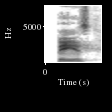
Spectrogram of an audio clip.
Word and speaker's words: Baze: And then Baz, right? Baz? Am I saying it right? Bees, yeah. Baze, was obviously the more like, hard-headed, not hard-headed, but cynical, right?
